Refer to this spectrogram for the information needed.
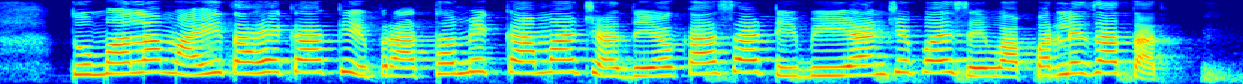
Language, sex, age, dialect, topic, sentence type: Marathi, female, 51-55, Varhadi, banking, statement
